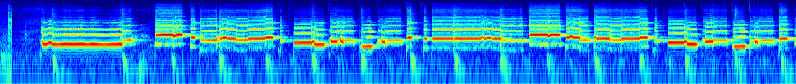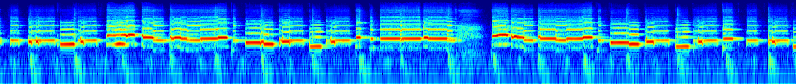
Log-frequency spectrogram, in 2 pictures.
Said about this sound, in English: So this is what the tune is supposed to sound like, again, kind of using a B-flat whistle. This is Miss Boswell's Jig.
